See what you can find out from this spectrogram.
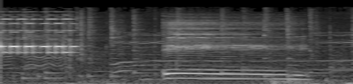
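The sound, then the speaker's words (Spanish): A telephone rings for an incoming call. A warbling electronic ring gives way to sustained, steady harmonic tones, fairly loud, with no talk. “Tenemos una llamada.”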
